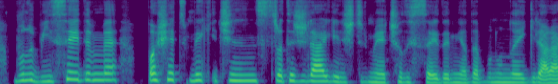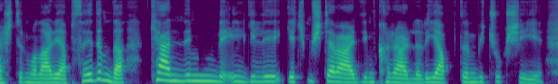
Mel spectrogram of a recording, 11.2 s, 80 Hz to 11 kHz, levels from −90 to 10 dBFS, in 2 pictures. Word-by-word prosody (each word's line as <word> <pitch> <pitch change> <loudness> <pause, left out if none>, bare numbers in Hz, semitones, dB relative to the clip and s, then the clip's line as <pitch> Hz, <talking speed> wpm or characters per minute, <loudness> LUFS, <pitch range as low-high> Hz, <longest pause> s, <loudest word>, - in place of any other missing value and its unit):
bunu 235 -2 -1
bilseydim 250 +5 0
ve 250 0 +1 0.3
baş 245 +2 +4
etmek 235 -3 -2
için 225 0 0
stratejiler 210 -1 +2
geliştirmeye 175 -3 -2
çalışsaydım 160 -2 -2
ya 150 0 -3
da 160 +1 -3
bununla 165 -1 -2
ilgili 155 -1 +1
araştırmalar 155 +2 +1
yapsaydım 220 - +1
da 155 -1 +5 0.2
kendimle 220 -5 +3
ilgili 195 +1 -3
geçmişte 185 +1 0
verdiğim 170 0 +3
kararları, 155 -4 0
yaptığım 170 +1 0
birçok 175 +1 -9
şeyi. 140 -5 -5
180 Hz, 130 wpm, -21 LUFS, 160-220 Hz, 0.3 s, da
